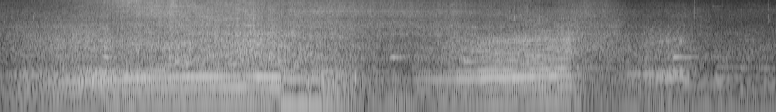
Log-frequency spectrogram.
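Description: A Ford Sierra RS Cosworth's turbocharged four-cylinder engine pulling hard as the car drives past, its note rising through the revs twice with road noise. It is loudest in the first few seconds and falls away after about six seconds.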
